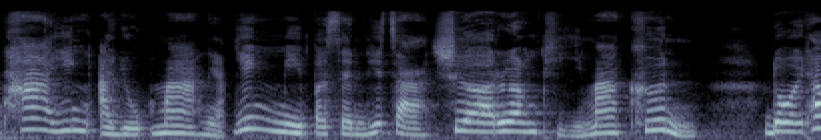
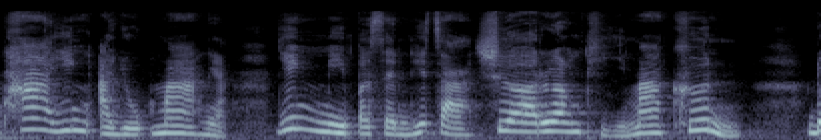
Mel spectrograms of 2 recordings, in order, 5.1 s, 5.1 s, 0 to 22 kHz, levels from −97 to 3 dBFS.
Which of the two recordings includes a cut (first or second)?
first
